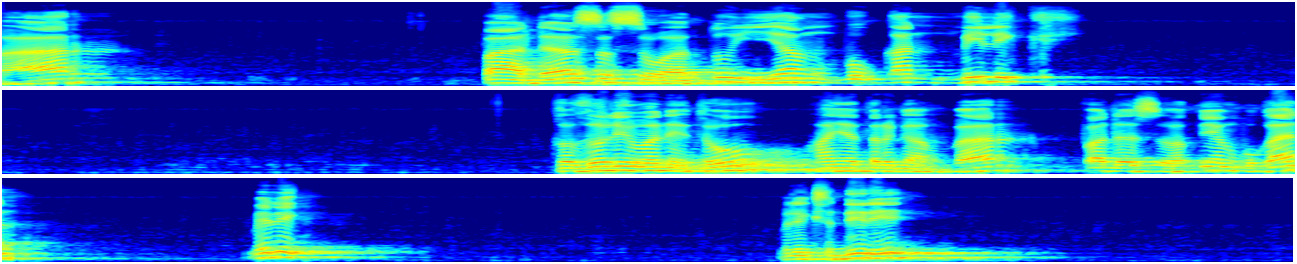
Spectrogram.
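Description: A man speaks slowly and calmly into a microphone, in phrases with pauses.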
